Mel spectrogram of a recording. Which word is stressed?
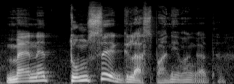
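तुमसे. The word तुमसे carries the strongest stress. I asked you, not someone else. "तो तुमसे मांगा था"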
